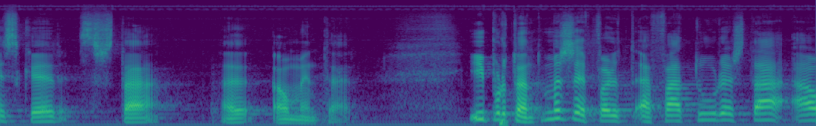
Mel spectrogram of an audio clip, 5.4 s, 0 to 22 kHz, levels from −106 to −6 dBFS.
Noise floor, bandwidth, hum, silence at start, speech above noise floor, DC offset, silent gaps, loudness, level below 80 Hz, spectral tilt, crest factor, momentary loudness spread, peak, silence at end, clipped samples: -68 dBFS; 19 kHz; 50 Hz at -75 dBFS; 0 s; 25 dB; under 0.1%; none; -43 LUFS; -72 dBFS; -4 dB/octave; 22 dB; 12 LU; -22 dBFS; 0 s; under 0.1%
